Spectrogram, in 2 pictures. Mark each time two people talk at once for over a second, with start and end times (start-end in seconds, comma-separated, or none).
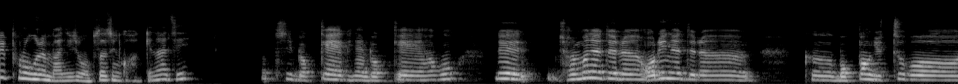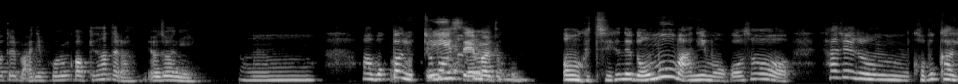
13.5-14.9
